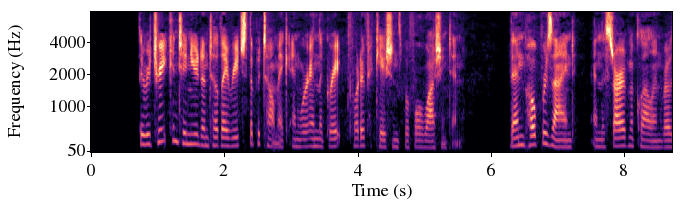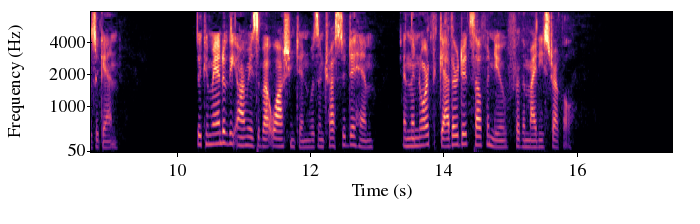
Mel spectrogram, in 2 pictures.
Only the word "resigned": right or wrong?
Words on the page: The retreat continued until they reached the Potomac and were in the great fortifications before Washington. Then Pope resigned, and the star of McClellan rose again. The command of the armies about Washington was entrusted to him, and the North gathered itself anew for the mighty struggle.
right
